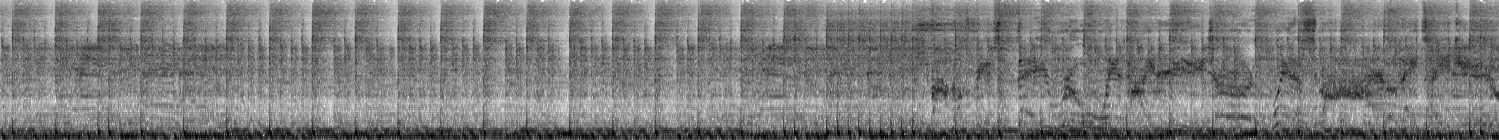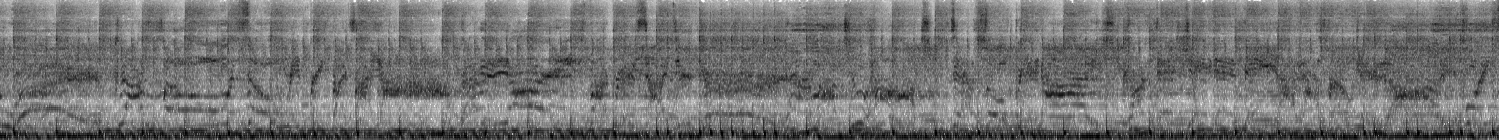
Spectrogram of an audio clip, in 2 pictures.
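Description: A loud heavy metal song plays throughout, with thick distorted guitars and steady pounding drums, and a harsh yelled vocal line cutting in over the dense mix partway through.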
